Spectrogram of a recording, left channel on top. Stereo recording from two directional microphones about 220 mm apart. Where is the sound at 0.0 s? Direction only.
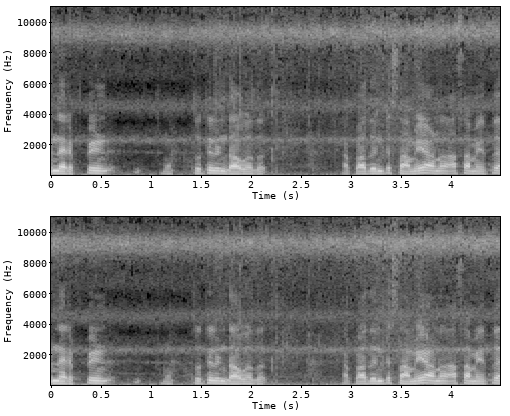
20° left (ahead or behind).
